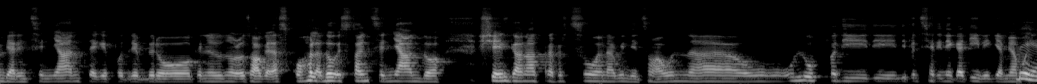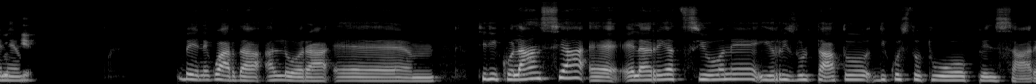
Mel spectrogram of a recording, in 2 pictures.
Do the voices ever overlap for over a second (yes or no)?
no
